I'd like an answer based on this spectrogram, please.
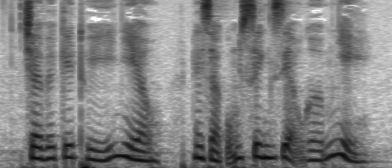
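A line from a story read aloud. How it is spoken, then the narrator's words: Sighing. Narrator (Vietnamese): thở dài nói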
